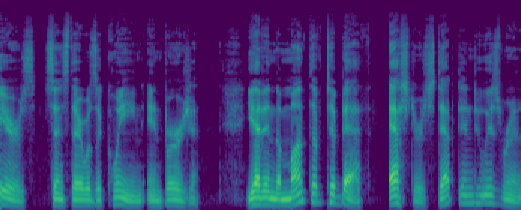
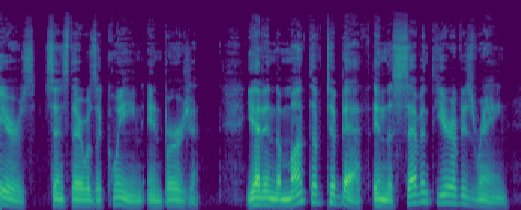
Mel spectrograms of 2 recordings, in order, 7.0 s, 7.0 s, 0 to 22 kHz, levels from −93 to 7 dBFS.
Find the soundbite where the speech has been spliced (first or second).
first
